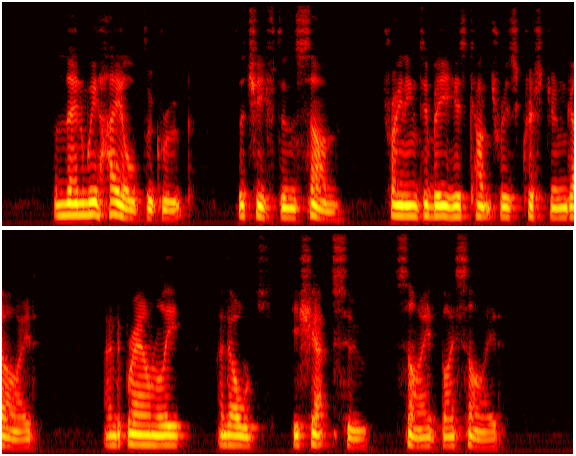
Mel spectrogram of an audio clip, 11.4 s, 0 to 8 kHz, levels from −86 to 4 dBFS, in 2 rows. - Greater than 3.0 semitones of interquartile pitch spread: No, average, 2.7 semitones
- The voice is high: No, low, 125 Hz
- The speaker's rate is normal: No, slow, 125 wpm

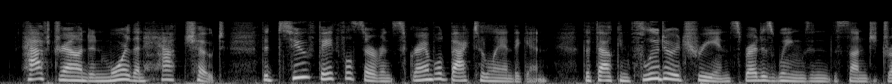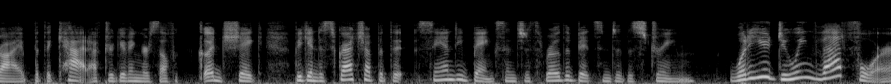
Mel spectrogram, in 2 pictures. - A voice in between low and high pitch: Yes, medium, 180 Hz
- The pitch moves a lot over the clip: Yes, wide, 6.5 semitones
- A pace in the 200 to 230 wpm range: Yes, fast, 205 wpm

